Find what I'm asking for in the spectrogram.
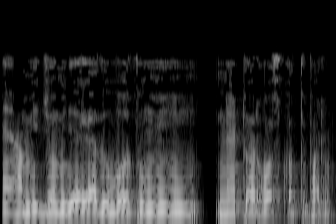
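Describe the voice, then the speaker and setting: Quick-talking man rambling on a phone call. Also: fairly low pitch, completely flat delivery, dark tone. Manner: rambling, insistent. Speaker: prank caller posing as phone customer. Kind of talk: comic rambling phone complaint. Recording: dull lo-fi phone call recording.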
